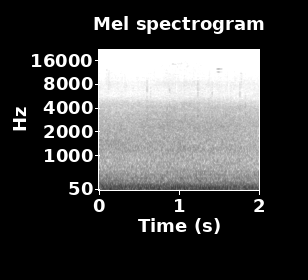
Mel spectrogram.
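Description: Wind buffeting the microphone: a loud, irregular, fluttering low rumble with a light hiss over it.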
